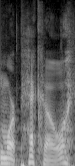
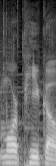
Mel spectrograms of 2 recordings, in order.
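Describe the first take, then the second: First: The vowel after the p sounds like 'eh'. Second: The vowel after the p sounds like 'ee'. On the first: This is how the show says the name. The speaker calls it wrong. "on the anime they were saying more pecco" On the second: This is how the speaker always said the name. The speaker calls it right. "I think more pico is correct"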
